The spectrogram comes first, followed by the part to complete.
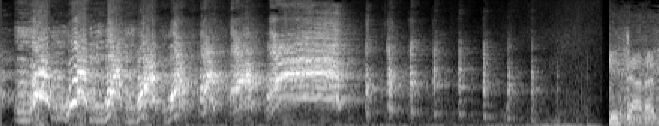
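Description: A string of short, high-pitched vocal bursts in quick succession, coming faster and fading away over the last second and a half.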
